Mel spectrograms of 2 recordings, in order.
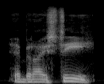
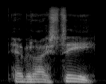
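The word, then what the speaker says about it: Ἑβραϊστί: This is the pronunciation. Strong's G 1447. Hebraisti. Hebraisti.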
